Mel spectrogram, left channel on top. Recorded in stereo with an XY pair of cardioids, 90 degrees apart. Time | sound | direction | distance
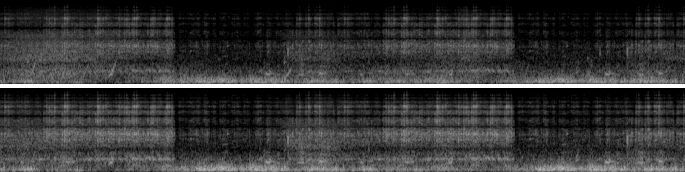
0.0 | a lawn mower | 50° right | ?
